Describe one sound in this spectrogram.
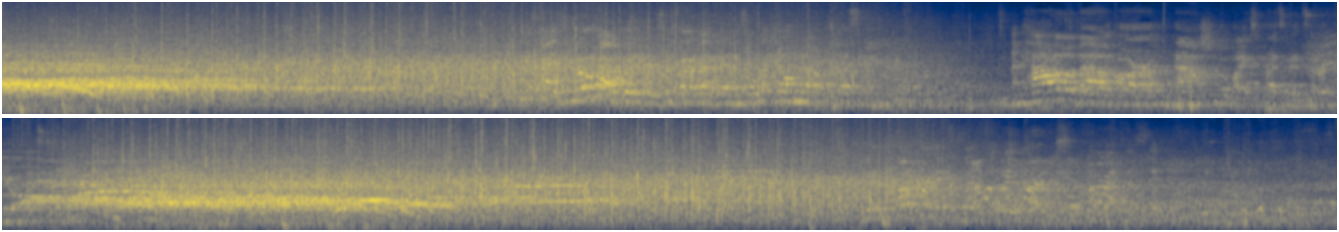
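A large crowd claps and applauds.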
